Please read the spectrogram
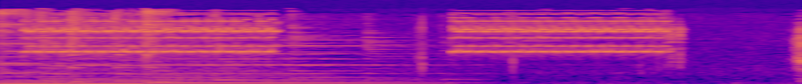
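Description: Phone ringtone ringing twice, each ring a steady electronic tone lasting a little over a second, with a short gap between. A low hum under the first ring fades out.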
